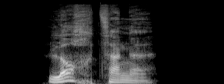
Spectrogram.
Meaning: leather punch (a device, generally slender and round, used for creating holes in thin material)
- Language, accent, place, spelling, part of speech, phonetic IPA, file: German, Germany, Berlin, Lochzange, noun, [ˈlɔxˌt͡saŋə], De-Lochzange.ogg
